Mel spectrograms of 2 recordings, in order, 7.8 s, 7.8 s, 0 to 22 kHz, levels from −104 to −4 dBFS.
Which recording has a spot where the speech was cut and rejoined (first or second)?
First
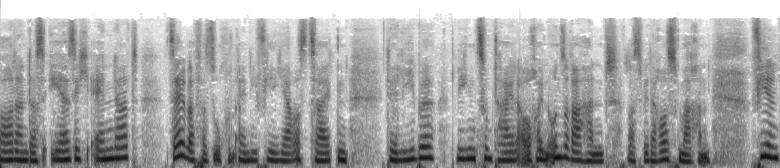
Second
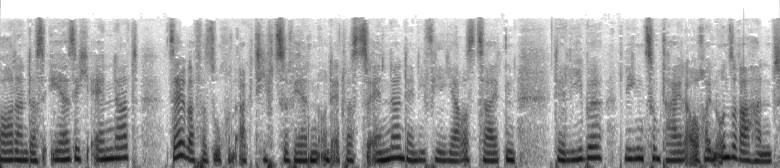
first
